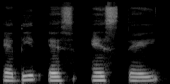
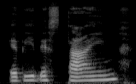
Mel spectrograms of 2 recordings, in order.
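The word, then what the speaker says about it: Edith Stein: Y la primera de ellas que que mencionaré es Edit State, Edit Stein, lo pronuncio mal siempre.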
